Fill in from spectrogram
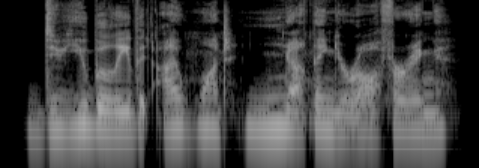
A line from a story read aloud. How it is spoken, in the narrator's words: He growled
